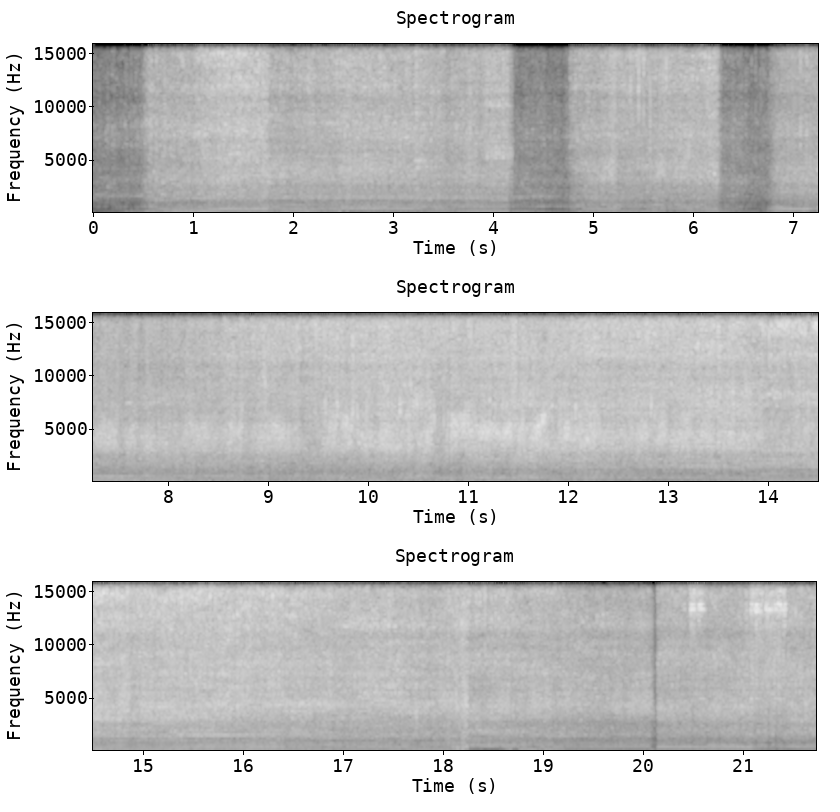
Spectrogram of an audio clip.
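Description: A lawn mower drones loudly and continuously across a garden lawn, its engine noise steady with a couple of brief dips and shifts in pitch as it works.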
